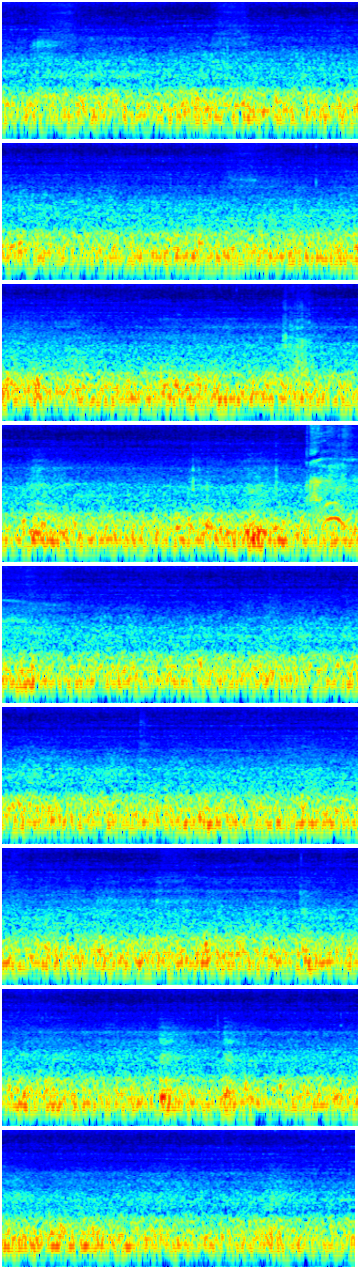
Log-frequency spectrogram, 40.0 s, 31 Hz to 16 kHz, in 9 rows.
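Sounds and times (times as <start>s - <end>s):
train wheels rumbling on rail: 0.0s - 40.0s.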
